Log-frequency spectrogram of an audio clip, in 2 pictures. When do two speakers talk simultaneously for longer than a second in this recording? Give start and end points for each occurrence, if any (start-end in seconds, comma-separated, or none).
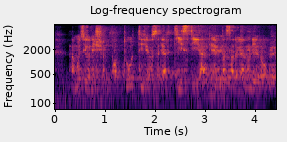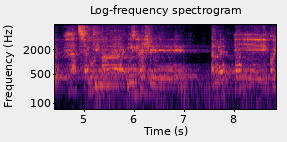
2.9-4.2, 4.9-6.2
